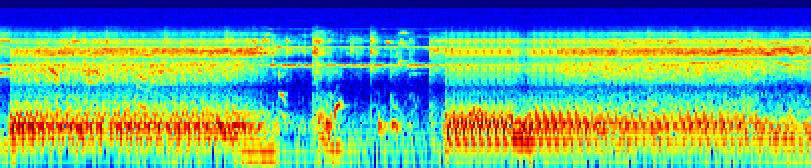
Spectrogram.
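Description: Film sound effects of sustained automatic gunfire with glass shattering, in two long bursts with a short broken pause a little before the middle, cutting off abruptly at the end.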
